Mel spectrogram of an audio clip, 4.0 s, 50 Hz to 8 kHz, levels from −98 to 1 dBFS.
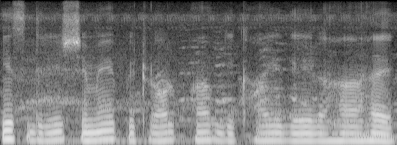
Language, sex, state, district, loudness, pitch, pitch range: Hindi, male, Jharkhand, Ranchi, -17 LUFS, 115 Hz, 110-120 Hz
